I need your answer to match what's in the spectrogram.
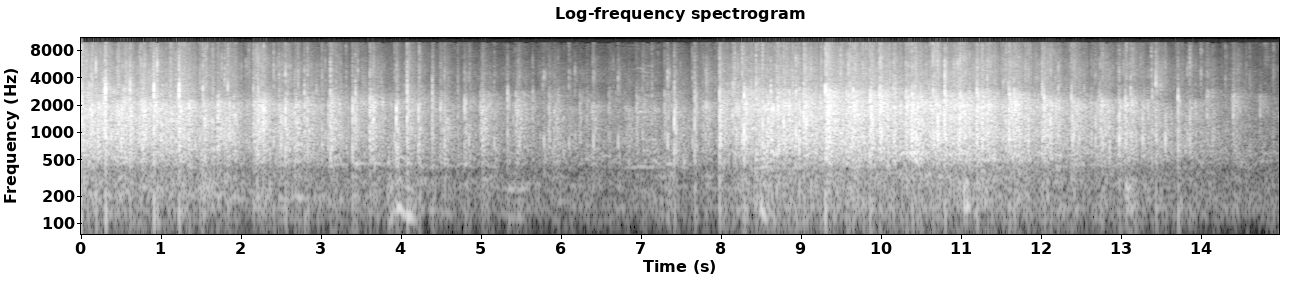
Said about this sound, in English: Pastor Dami, let's put our hands together for Pastor Dami. Let her come. Let's clap.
